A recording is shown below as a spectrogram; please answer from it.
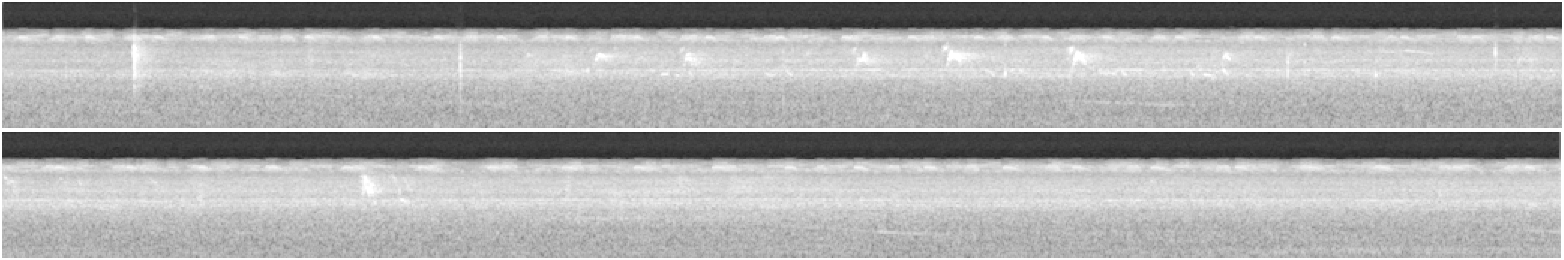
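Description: Steady outdoor drone of insects, with a handful of short, high bird chirps scattered through the first two-thirds.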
